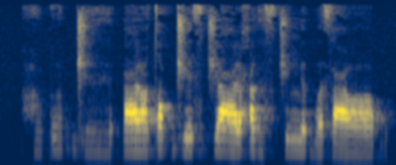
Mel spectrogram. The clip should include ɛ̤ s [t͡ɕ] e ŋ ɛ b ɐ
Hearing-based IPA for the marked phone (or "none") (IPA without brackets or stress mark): t͡ʃ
